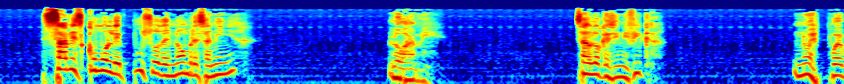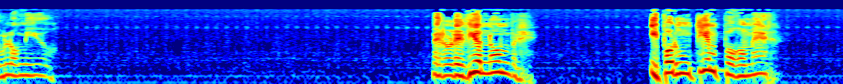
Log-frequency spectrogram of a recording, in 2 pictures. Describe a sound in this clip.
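A middle-aged man preaches passionately into a microphone in short, forceful bursts, heard over loudspeakers.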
